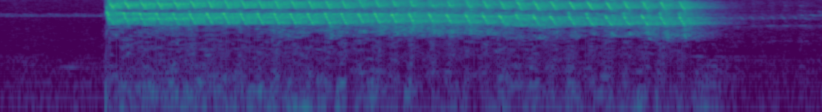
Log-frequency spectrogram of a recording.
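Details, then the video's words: Javan munia singing on a clear training recording for songbird contests: a high, sizzling trill of rapid, even pulses, about four each second, held for three seconds over quiet background. "masteran komplit untuk burung lomba gereja_cililin _kapsa tembak suara asli dan jernih# berjeda"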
